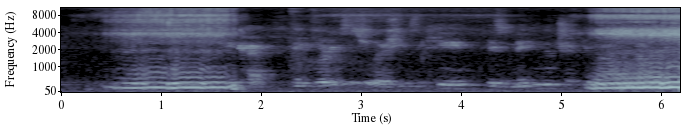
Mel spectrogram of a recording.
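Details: Staffordshire Bull Terrier dog snoring while asleep.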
